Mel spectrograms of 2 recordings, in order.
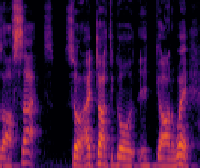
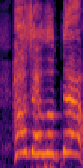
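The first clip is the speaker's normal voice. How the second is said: put-on taunting yell, higher and louder; 14 semitones higher, 8 dB louder than usual. Retelling taunting a rival fan at a game: imitating own yelling. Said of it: "I'm yelling".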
